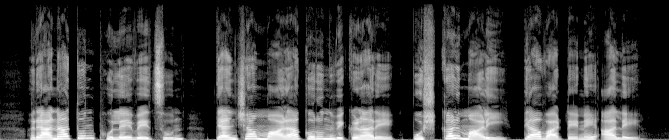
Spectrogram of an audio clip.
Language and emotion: Marathi, neutral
